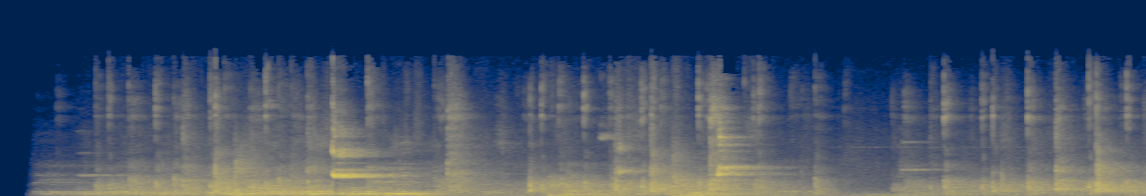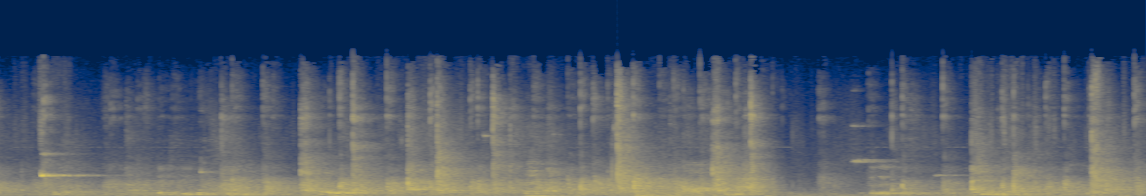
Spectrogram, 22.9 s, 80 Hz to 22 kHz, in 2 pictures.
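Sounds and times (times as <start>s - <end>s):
voices in a large hall: 0.3s - 22.9s.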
